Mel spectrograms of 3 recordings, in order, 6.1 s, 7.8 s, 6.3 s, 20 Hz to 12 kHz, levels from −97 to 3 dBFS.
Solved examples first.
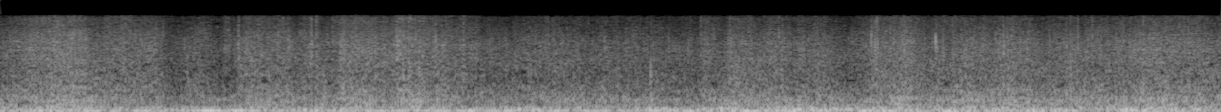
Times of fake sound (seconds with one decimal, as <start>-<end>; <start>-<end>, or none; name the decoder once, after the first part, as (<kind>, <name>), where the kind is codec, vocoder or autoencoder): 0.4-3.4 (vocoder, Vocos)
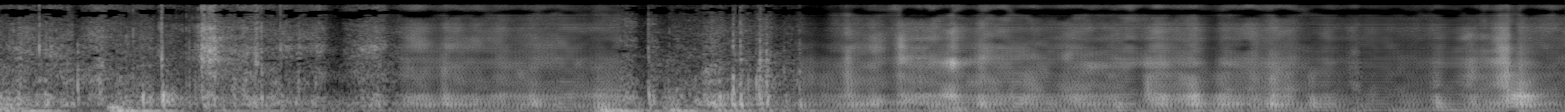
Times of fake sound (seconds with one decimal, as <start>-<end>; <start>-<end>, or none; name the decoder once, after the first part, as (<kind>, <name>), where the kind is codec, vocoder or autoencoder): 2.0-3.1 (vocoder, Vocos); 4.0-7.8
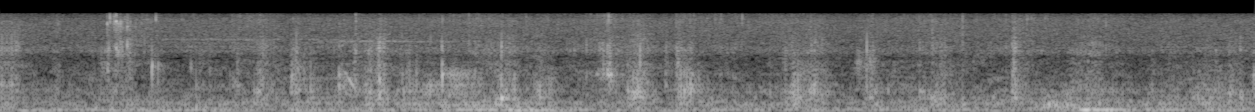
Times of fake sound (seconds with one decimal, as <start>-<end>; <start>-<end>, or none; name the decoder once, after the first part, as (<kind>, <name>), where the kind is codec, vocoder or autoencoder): none

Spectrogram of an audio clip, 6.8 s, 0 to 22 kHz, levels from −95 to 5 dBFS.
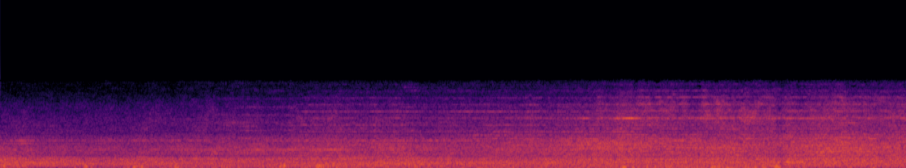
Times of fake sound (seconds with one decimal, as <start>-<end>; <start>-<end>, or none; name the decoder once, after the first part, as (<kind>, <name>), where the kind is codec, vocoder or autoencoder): none

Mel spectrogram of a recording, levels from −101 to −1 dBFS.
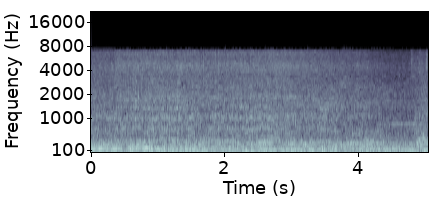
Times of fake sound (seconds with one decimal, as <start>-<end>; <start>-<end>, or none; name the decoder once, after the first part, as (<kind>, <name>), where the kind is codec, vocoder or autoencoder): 0.5-2.5 (vocoder, Vocos)

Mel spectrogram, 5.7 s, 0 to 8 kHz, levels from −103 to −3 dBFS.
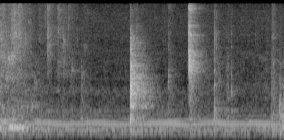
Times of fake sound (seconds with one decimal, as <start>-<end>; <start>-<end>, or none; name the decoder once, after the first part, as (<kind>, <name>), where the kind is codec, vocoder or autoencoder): none

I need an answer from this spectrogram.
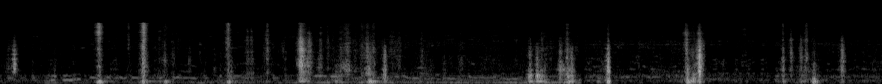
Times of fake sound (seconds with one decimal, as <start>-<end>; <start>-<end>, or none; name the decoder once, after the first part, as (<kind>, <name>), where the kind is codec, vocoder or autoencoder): none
